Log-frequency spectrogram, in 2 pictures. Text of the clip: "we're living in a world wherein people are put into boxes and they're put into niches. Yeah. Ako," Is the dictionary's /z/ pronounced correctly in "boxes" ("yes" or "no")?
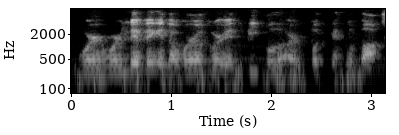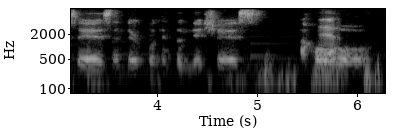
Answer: no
